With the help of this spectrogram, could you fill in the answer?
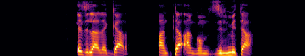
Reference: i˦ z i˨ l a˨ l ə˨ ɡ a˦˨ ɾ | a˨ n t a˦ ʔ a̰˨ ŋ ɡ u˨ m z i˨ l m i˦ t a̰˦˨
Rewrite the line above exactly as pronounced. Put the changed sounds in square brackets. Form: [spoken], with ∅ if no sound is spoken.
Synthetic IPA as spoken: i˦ z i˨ l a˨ l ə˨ ɡ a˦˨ ɾ | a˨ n t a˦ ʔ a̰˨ ŋ ɡ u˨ m z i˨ l m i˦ t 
